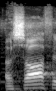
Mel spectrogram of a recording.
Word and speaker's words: Asaph: Asaph is probably how you pronounce A-S-A-P-H. In Hebrew, it is traditional to put the emphasis on the final syllable of Hebrew names.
